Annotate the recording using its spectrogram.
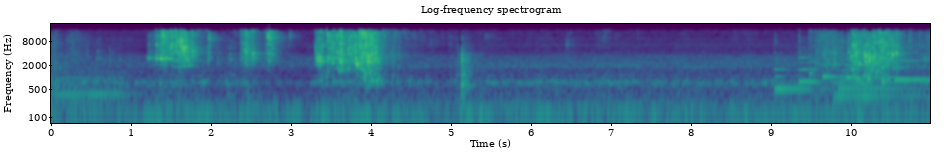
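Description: Water poured from a plastic bottle into a measuring cup, splashing in three short gushes during the first four seconds, with a single click about five seconds in. Soft background music runs underneath.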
